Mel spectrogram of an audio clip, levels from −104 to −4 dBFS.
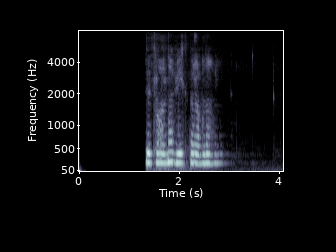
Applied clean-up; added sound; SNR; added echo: neural mask model DeepFilterNet 3.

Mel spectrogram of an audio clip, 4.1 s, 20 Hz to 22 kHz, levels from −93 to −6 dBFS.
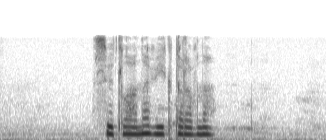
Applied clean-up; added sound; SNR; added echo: none; none; none; none.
